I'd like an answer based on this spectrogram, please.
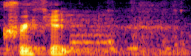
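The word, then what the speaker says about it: Cricut: device called a cricket i think you pronounce it cricket but it's spelt cricket uh to cut these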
